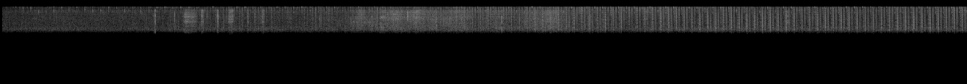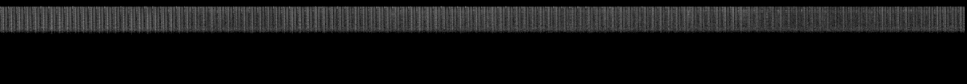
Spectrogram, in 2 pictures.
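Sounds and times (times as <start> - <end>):
Conocephalus fuscus bush-cricket chirping: 0.0 - 19.3.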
